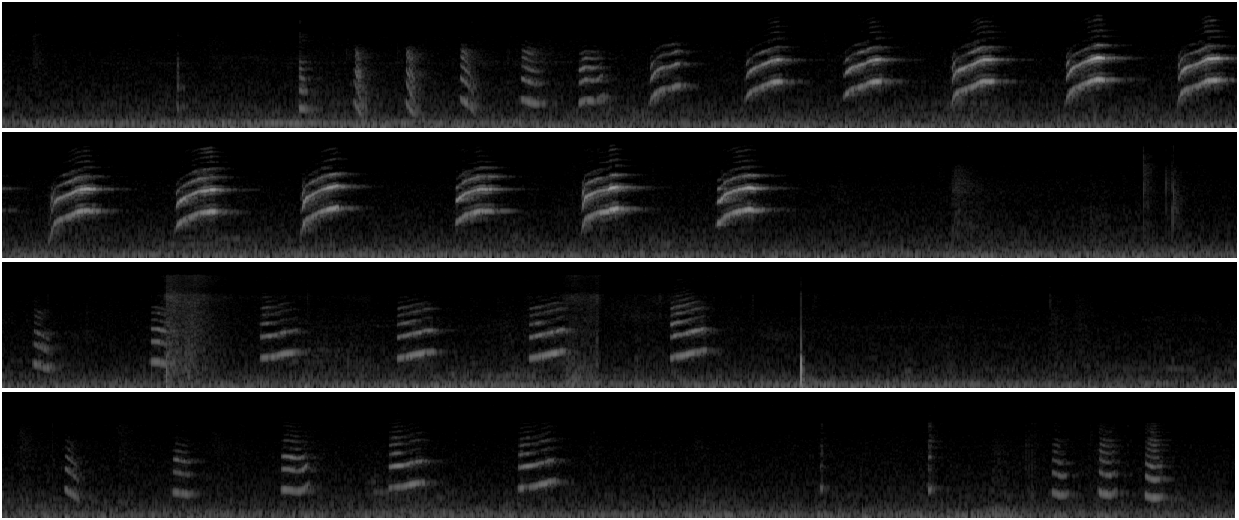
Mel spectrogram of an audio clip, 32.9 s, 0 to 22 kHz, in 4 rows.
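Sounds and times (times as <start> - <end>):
parrot calling: 1.9 - 13.6, 18.2 - 18.5, 19.1 - 21.3, 25.1 - 28.5, 31.7 - 32.6.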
